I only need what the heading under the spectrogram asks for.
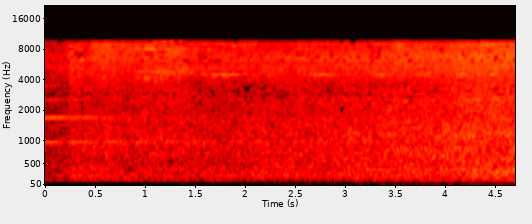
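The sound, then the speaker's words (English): A tram rattles along at full speed, a steady, loud rolling roar of wheels on rails with faint metallic squeals riding over it, building slightly toward the end. “tried to concentrate on maneuvering the tram at its full speed.”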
